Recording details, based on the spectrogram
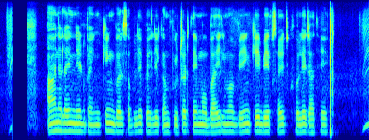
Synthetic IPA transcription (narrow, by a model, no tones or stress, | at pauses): aːnlaːɪnːeːʈbɛ̃ːŋkɪ̃ŋɡpɐɾsɐblepɛɦlikɐ̃mpjuːʈəɾt̪ẽmoːbaːɪlmẽbɛ̃ːŋkːeʋeːbsaːɪʈkʰoːled͡ʒaːt̪eː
